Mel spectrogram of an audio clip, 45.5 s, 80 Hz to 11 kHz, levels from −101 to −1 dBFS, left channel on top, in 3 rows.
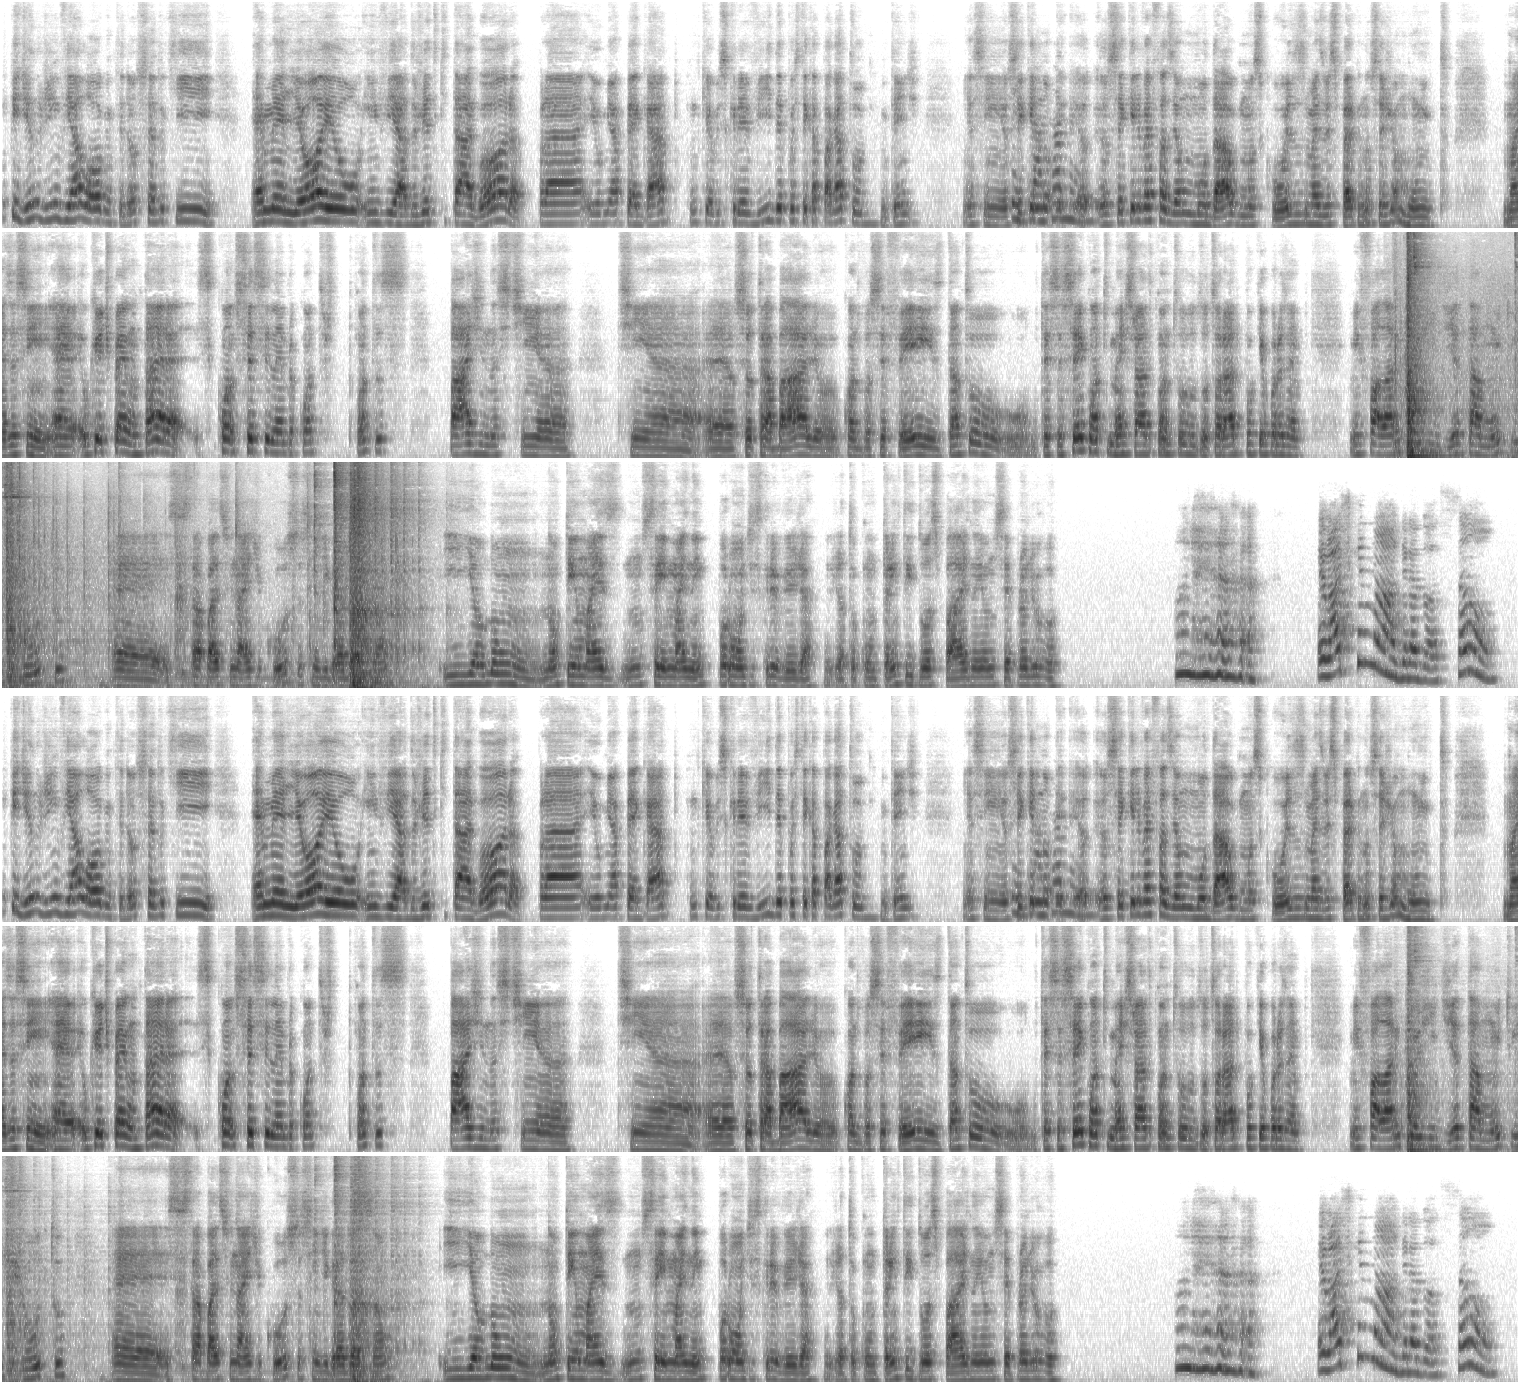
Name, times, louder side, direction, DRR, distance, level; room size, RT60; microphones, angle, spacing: voice 1, 0.0-2.1 2.5-9.1 9.6-14.3 14.6-19.2 19.6-20.8 21.3-31.0 31.4-34.2 34.7-40.9, right 2 dB, 30° right, 0.7 m, -31 dB
voice 2, 10.1-11.0 42.0-42.9 43.5-45.3, left 3 dB, 25° left, 0.5 m, -34 dB
sound 1, 29.0-34.6, left 9 dB, 80° left, 0.3 m, -30 dB
3.0 x 2.6 x 2.5 m
head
